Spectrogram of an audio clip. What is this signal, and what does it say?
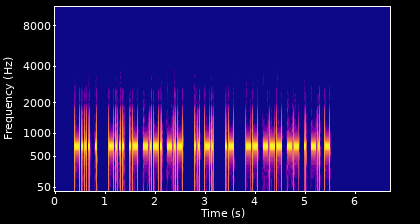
Morse code, heard as a keyed tone, about 34 wpm, 700 Hz. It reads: BE BACK IN A MOMENT
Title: Sets of 5 Words 35wpm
